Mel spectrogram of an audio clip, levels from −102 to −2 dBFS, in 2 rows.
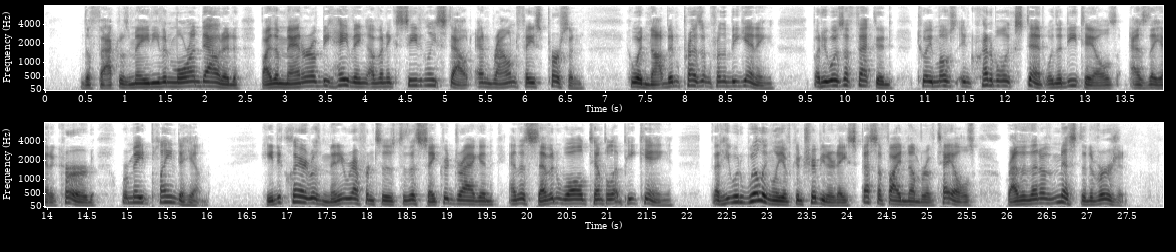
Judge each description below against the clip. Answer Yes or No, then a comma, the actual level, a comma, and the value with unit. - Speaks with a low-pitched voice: No, medium, 145 Hz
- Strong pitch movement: Yes, wide, 6.0 semitones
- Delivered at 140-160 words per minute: No, average, 175 wpm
